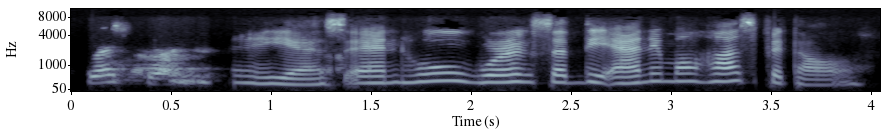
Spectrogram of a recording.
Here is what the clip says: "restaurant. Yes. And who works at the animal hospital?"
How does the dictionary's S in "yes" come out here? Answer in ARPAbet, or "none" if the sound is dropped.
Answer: S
